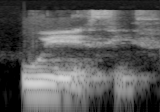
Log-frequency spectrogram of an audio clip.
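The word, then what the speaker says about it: oasis: এই শব্দটা একটু মনে রাখবেন, এটার উচ্চারণ উয়া না, এটার উচ্চারণ উয়ে, উয়ে, উয়ে।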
